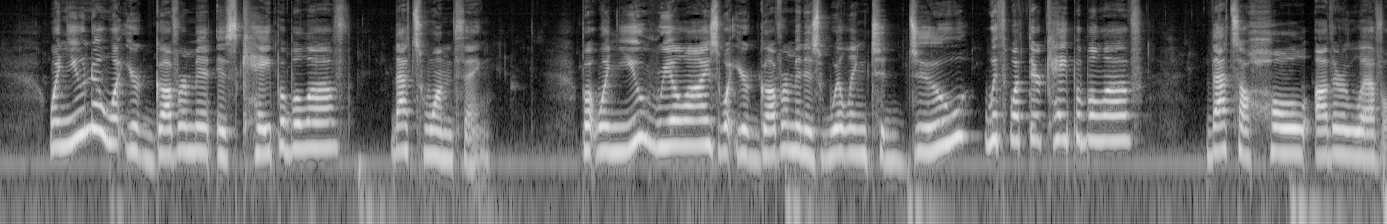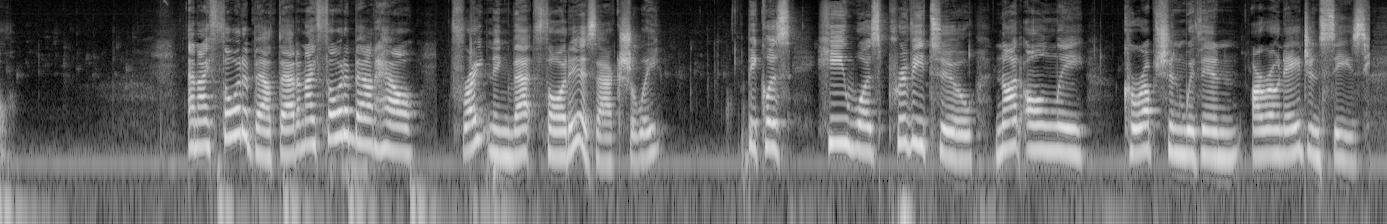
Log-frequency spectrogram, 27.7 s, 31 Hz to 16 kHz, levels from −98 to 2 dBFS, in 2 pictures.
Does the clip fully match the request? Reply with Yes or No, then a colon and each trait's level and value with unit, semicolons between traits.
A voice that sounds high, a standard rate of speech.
No: high, 220 Hz; slow, 130 wpm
